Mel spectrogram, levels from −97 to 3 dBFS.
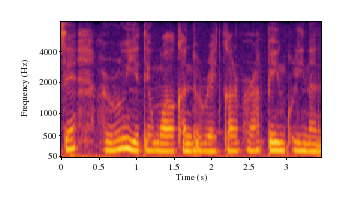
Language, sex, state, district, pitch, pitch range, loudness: Nagamese, female, Nagaland, Kohima, 175 Hz, 165-185 Hz, -16 LUFS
